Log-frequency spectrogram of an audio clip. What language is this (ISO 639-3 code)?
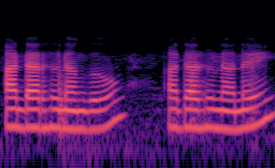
brx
